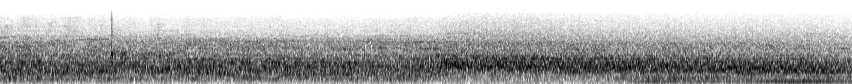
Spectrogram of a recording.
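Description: Piped-in crowd noise fills the whole stretch in a steady, dense roar, with one sharp, brief crack of the bat near the start cutting through it, on Kelenic's second home run in a Seattle Mariners game stream.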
